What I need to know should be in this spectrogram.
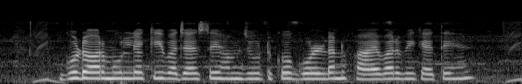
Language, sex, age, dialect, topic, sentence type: Hindi, male, 36-40, Kanauji Braj Bhasha, agriculture, statement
